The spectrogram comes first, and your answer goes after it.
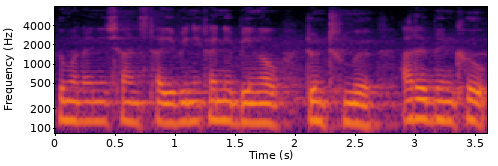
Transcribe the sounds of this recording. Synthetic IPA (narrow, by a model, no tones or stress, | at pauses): kɯmanajnisanstʰajibinikʰajnɯbeŋawd̥ɯntʰumɯ | aɾɯbeŋkʰɯ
